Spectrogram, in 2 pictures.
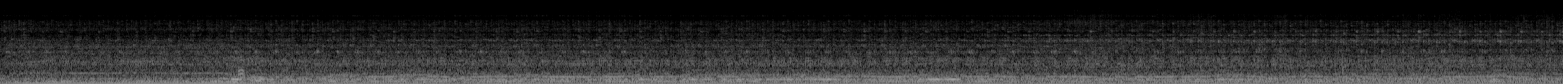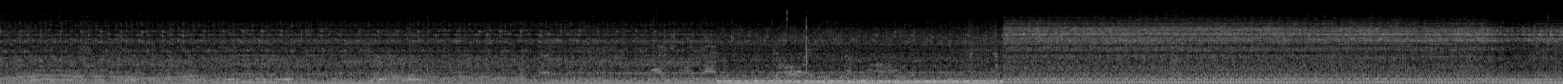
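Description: Utility bucket truck's engine running steadily while the aerial boom and bucket are worked. The sound changes abruptly about 23 seconds in, with a louder low hum, and again about 26 seconds in, where it turns brighter and hissier.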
